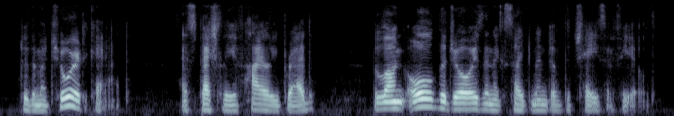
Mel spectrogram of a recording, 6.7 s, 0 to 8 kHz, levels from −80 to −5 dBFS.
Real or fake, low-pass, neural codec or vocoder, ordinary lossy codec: real; 7.2 kHz; none; Opus, 16 kbps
